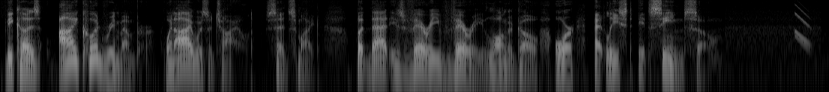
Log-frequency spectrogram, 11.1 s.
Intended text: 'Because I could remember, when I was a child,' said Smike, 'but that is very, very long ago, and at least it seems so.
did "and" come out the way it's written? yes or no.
no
